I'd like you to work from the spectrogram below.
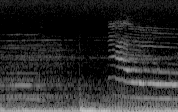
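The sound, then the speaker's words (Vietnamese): A cat meows and screeches at night in a graveyard. A harmonic cry is heard over a steady low hum, then a dull thump midway, followed by a drawn-out, wavering meow. “Trong đêm cả khu đình mả đang tịch mịch vang lên tiếng mèo kêu. Con mèo rít lên”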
